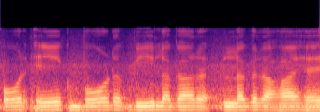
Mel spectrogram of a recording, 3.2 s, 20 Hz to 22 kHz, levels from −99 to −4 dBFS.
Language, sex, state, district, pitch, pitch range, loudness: Hindi, male, Uttar Pradesh, Shamli, 120 Hz, 120-125 Hz, -11 LUFS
